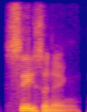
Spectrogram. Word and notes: seasoning: American English

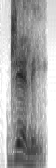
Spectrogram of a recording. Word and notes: jelly: Indian

